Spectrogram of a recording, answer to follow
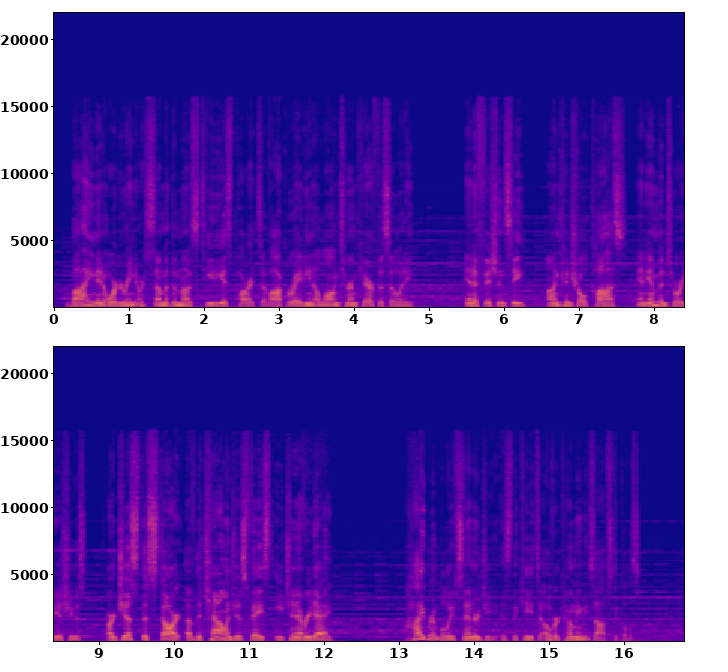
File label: Narration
